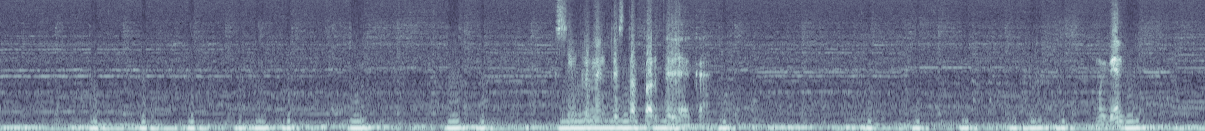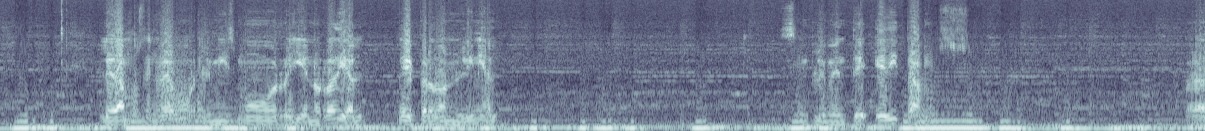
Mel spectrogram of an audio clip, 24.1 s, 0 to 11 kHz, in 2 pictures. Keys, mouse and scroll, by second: 0.6 click, 2.5-3.8 drag, 3.8 click, 4.6 click, 6.0-7.2 drag, 7.5 click, 8.1 click, 8.9 click, 13.5 click, 14.8 click, 16.2-18.6 drag, 20.1 click, 21.5-23.1 drag, 23.3-24.1 drag.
